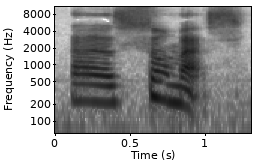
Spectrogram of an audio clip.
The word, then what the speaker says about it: Psomas: Psomas.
